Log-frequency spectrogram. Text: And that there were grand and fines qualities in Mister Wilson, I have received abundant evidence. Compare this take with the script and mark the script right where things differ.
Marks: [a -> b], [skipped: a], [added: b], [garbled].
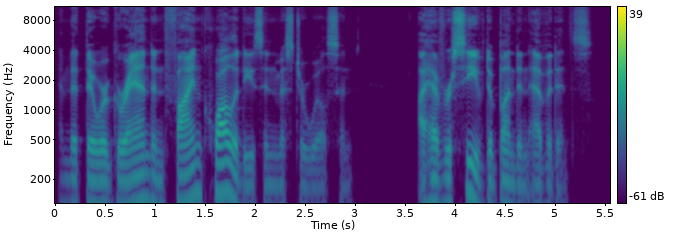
And that there were grand and [fines -> fine] qualities in Mister Wilson, I have received abundant evidence.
